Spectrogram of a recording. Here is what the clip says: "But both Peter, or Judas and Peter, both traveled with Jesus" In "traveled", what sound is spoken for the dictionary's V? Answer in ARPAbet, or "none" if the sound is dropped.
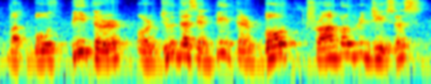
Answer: B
